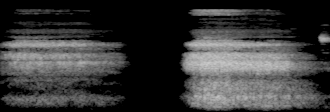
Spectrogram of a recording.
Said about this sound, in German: Oder äh, es tut so gut, wenn man einfach mal so wirklich das ausschnauft.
